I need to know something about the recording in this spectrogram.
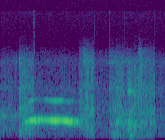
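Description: A single drawn-out, voice-like note lasting about a second, rising slightly and falling away, with a sharp click just after it begins.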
